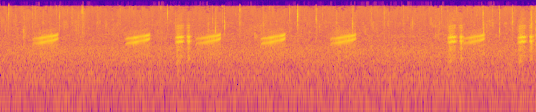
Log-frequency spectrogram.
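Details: A frog calls in evening rain, giving brief buzzy rising croaks every second or so, with paired clicking notes mixed in, all set against continuous rain patter.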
